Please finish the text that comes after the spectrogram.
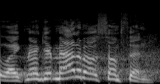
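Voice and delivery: high-pitched mild retold irritation; mock exasperation. Coach goading his too-calm colleague, mock exasperated. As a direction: goad him in mock annoyance. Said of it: "I wanna get mad at him too".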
